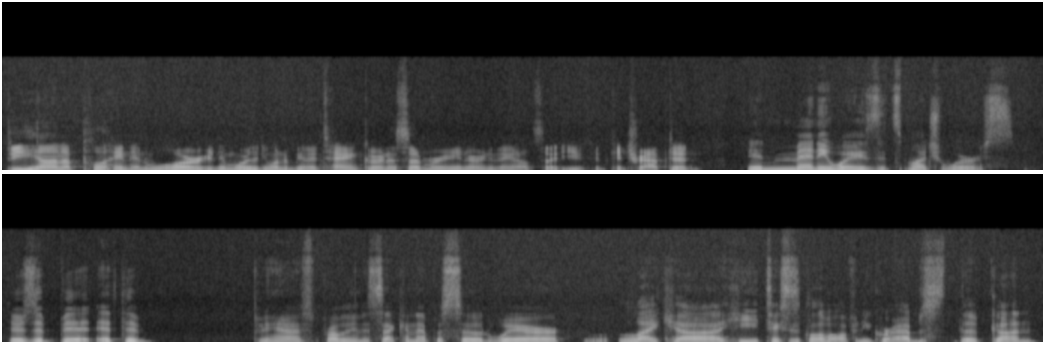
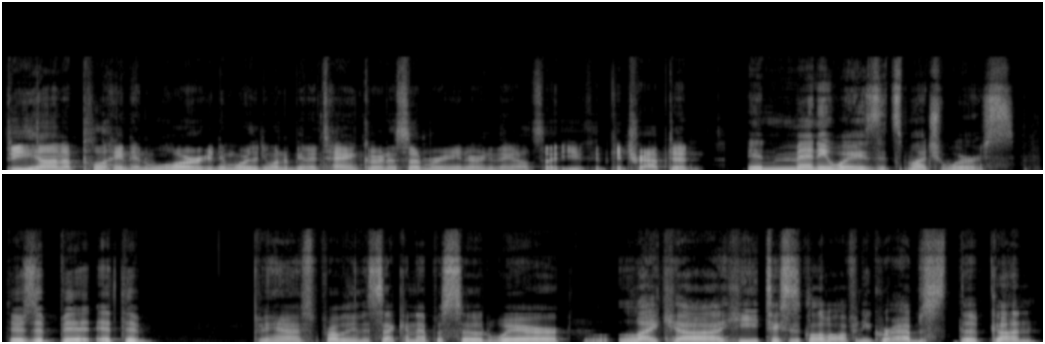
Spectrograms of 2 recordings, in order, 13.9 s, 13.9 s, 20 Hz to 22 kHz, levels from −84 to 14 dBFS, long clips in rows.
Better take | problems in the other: second | hiss; faint; throughout; 25 dB below the speech

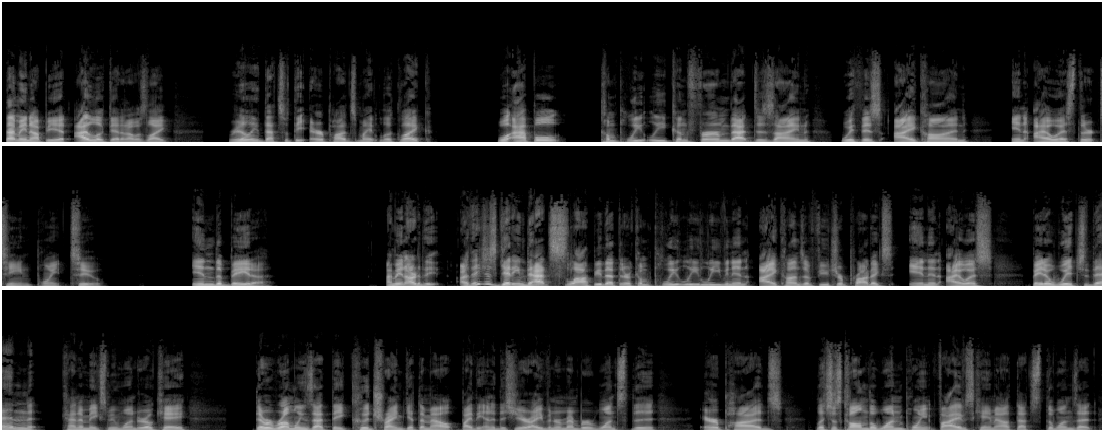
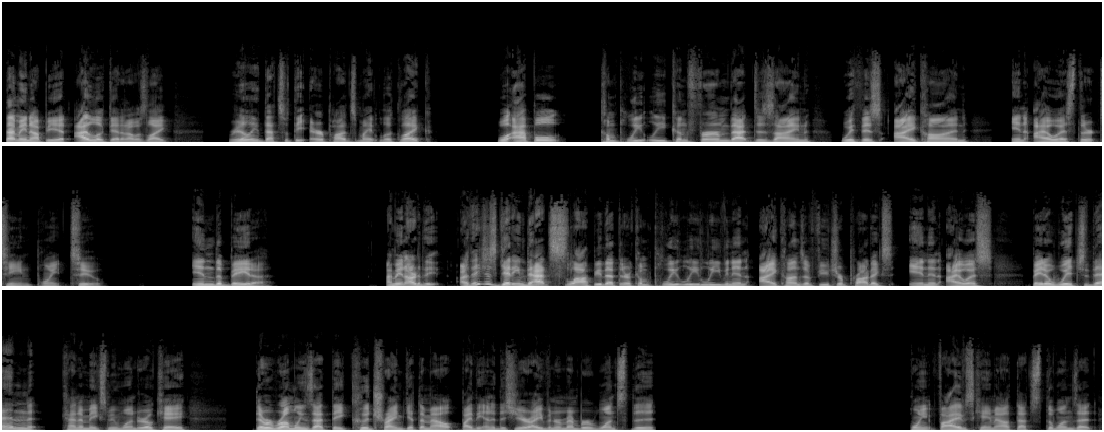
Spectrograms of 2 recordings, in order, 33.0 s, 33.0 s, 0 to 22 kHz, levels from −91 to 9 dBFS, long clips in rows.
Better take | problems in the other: first | audio cutting out; at 29 s for 2.5 s

